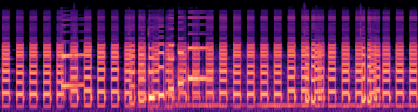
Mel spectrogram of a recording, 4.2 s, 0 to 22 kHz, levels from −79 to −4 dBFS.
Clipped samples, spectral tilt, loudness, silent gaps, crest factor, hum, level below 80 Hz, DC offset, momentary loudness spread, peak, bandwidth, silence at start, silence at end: under 0.1%; -1 dB/octave; -15 LUFS; none; 16 dB; none; -60 dBFS; under 0.1%; 4 LU; 0 dBFS; 17 kHz; 0 s; 0 s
